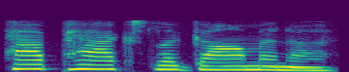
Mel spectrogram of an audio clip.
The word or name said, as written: hapax legomena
